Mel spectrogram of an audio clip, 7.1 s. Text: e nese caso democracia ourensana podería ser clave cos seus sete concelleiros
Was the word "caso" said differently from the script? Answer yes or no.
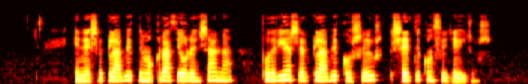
yes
